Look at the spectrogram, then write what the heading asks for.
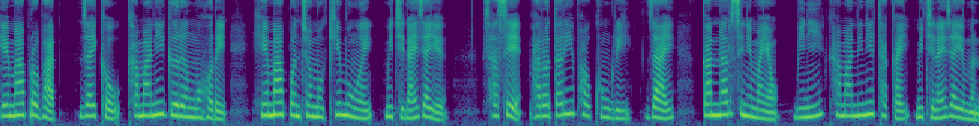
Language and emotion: Bodo, neutral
